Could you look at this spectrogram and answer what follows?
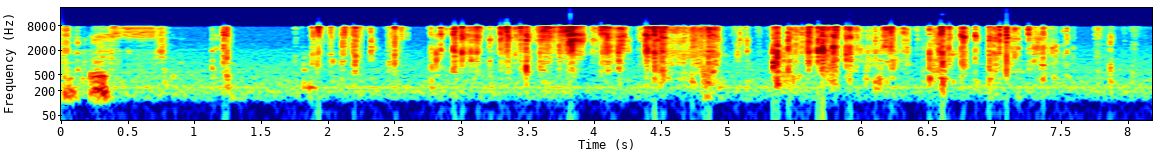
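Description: Foil wrapper of a 2012-13 Fleer Retro hockey card pack being torn open and crumpled by hand. A brief rustle comes at the start, then a dense run of crinkling and crackling from about two seconds in until near the end.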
